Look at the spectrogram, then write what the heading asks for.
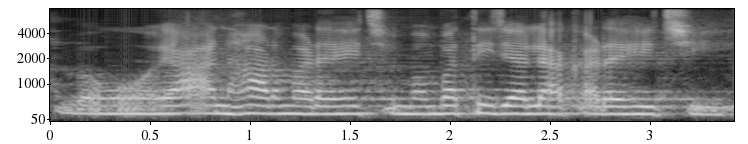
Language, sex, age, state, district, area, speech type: Maithili, female, 30-45, Bihar, Supaul, urban, spontaneous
